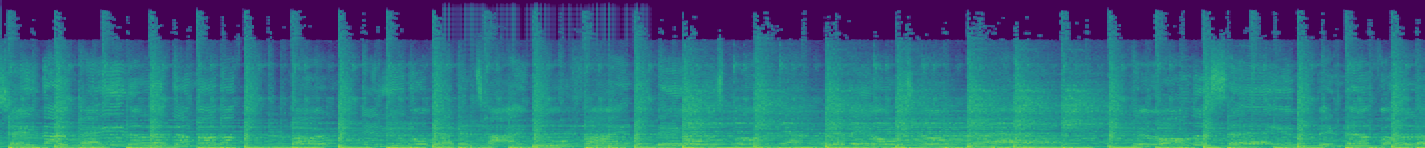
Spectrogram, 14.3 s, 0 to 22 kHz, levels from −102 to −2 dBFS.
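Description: From 4.40 s to 6.51 s there is a block size mismatch, padded. One stage hands over blocks shorter than the next stage expects to read. The missing part of each block is filled with silence. That leaves a brief gap in every block. The gaps repeat at 46.9 Hz, heard as a steady buzz. This fits a 1024-sample read. The sound also runs slow, at 0.938 times normal speed. Its timbre stays about the same.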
